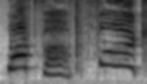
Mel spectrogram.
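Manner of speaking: a hammed-up, high-pitched what the fuck; shocked shriek. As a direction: stretch out her startled yell. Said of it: "she's like".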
